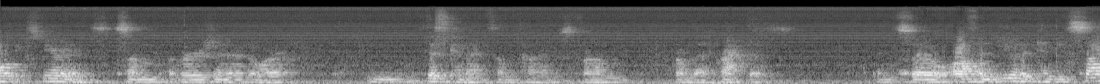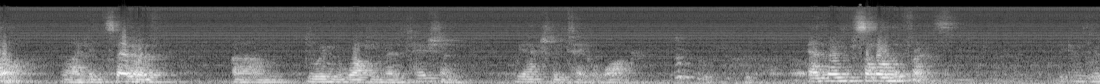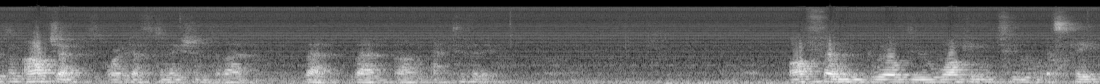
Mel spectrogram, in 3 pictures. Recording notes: (Spirit Rock Meditation Center (Yucca Valley)). There are some audio quality issues for the first 18:36 minutes...clean thereafter.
